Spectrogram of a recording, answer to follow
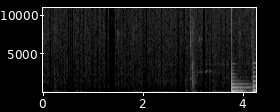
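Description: Near silence for most of the stretch, then near the end a programmed drum-machine beat starts playing from LMMS: a kick drum hit with a pitched melody note sounding over it.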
